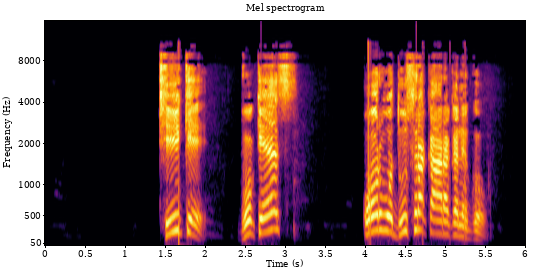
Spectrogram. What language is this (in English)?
Gurgula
